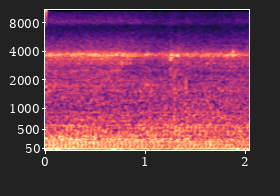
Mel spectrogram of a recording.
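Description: Steady noise of riding a bicycle along a tarmac lane: tyres rolling and wind on the camera's microphone, with a low hum running underneath.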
